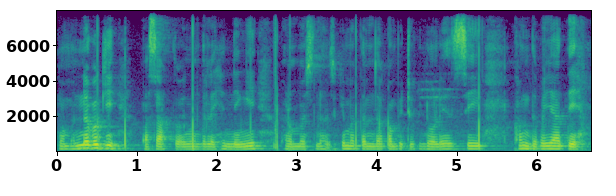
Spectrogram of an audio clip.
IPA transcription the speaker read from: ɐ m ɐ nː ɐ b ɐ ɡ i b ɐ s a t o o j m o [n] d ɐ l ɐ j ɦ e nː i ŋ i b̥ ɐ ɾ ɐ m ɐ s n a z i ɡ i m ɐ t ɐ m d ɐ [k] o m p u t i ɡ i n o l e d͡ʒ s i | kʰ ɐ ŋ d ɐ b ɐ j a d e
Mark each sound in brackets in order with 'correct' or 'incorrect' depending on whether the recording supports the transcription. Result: correct, correct

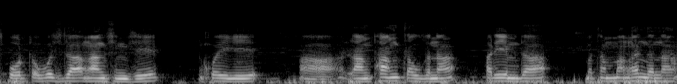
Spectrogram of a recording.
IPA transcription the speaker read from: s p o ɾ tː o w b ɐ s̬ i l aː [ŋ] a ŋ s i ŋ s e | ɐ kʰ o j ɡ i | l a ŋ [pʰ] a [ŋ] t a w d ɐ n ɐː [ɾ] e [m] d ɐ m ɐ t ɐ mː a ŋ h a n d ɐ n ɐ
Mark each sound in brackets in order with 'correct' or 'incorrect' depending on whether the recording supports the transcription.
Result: correct, correct, correct, correct, correct

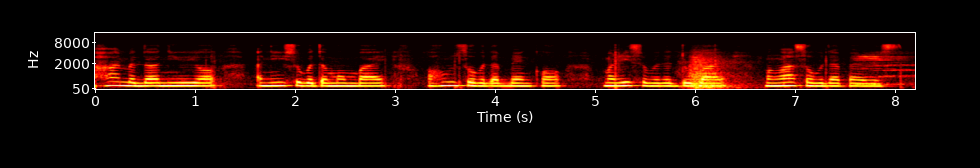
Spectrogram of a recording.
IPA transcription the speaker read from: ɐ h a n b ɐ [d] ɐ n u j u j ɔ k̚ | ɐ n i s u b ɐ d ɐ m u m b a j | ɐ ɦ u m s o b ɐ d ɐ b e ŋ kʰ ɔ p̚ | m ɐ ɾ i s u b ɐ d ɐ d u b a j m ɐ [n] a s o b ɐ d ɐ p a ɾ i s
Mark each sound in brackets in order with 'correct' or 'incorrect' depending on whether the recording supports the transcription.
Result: correct, incorrect

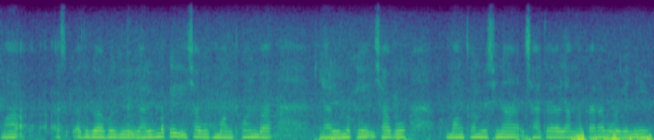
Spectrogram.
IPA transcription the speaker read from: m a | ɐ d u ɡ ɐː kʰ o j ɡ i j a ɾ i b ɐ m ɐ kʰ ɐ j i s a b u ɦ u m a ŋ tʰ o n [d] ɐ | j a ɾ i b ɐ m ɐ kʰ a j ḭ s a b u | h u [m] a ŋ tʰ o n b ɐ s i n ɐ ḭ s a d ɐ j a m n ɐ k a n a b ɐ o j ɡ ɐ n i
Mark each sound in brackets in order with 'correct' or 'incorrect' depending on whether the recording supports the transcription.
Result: incorrect, correct

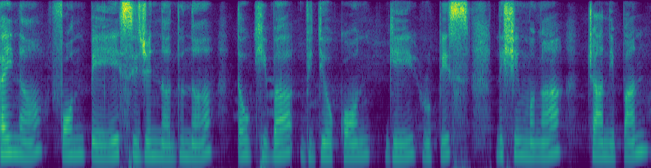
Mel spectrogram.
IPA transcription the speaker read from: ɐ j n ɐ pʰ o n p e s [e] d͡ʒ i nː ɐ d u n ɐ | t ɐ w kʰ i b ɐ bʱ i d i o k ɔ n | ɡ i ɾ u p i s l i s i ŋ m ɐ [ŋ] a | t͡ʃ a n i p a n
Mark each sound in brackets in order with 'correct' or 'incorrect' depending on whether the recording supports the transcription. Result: incorrect, correct

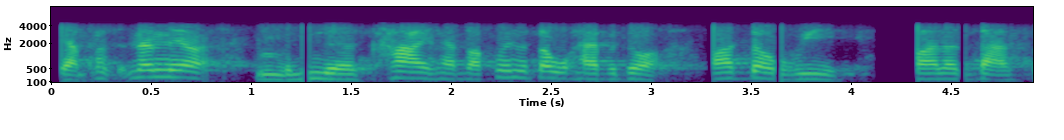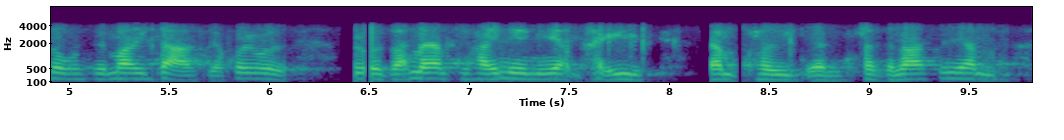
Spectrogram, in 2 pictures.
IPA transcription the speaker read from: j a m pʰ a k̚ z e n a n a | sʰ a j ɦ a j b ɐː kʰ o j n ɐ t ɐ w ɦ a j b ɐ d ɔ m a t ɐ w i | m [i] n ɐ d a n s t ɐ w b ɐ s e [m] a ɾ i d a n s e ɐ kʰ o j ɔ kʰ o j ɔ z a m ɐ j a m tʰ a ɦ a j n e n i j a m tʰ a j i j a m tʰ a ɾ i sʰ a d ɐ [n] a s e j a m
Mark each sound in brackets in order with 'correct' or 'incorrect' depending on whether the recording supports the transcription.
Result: incorrect, correct, correct

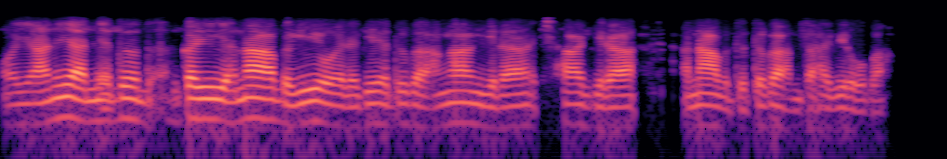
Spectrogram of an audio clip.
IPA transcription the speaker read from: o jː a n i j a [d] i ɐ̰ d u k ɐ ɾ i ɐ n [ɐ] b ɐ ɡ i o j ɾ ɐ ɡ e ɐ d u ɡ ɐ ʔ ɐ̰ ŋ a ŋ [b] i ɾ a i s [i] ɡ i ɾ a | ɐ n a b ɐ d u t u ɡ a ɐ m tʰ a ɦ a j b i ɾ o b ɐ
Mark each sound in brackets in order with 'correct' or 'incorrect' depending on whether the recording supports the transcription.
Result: incorrect, incorrect, incorrect, incorrect

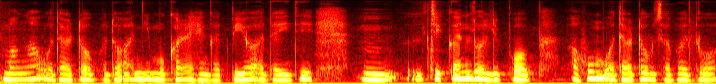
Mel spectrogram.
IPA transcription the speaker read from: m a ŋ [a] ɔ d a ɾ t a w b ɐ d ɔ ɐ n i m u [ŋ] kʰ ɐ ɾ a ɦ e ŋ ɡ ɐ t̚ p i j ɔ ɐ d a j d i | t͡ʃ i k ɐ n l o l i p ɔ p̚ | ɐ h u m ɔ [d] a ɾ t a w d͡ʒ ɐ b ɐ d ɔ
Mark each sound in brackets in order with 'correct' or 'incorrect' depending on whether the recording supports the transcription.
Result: correct, incorrect, correct

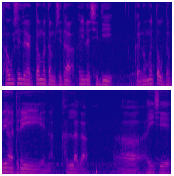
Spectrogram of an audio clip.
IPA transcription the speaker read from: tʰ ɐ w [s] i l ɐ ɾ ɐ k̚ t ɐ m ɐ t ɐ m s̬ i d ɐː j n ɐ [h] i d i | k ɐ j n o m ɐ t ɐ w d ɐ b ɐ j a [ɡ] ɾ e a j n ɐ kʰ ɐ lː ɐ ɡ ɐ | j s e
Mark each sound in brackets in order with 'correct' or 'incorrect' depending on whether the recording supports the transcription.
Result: correct, incorrect, incorrect

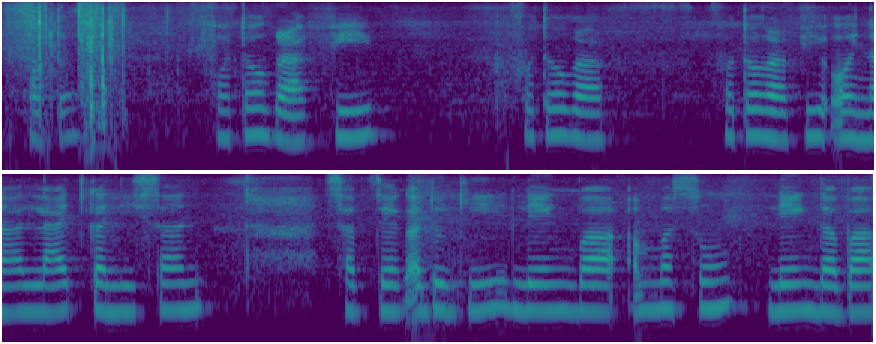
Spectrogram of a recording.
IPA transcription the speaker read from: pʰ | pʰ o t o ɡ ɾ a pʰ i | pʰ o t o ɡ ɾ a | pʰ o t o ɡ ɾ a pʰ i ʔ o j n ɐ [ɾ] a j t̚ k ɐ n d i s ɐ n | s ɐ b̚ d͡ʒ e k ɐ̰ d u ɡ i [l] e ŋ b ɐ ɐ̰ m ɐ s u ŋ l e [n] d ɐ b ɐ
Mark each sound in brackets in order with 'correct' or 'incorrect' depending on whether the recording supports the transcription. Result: incorrect, correct, incorrect

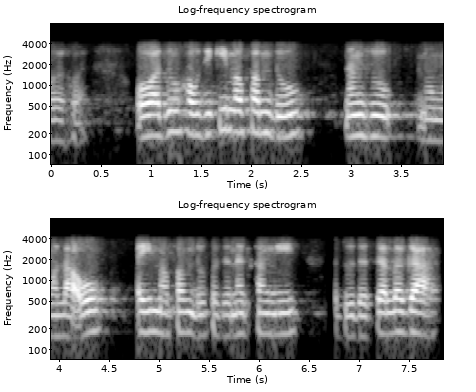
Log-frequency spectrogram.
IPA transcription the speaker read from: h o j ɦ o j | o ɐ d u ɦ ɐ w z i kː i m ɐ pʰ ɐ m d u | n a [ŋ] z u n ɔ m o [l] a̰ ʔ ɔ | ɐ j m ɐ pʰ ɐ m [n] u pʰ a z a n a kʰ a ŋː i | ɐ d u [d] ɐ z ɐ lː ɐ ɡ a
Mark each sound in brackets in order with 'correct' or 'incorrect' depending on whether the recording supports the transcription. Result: correct, correct, incorrect, correct

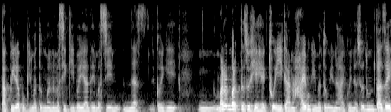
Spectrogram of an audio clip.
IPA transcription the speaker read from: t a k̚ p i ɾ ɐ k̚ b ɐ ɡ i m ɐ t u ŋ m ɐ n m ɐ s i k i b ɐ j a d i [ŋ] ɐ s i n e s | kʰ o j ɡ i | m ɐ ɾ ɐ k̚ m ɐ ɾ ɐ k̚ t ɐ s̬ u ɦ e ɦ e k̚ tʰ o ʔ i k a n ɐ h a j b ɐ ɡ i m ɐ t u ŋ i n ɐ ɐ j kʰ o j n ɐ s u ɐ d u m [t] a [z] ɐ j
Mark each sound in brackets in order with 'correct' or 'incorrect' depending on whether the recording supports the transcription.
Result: incorrect, correct, correct

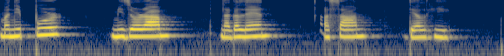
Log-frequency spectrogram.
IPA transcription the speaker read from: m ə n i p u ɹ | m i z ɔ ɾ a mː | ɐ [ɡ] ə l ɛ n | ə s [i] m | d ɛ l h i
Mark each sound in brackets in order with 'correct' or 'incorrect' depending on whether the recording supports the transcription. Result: correct, incorrect

